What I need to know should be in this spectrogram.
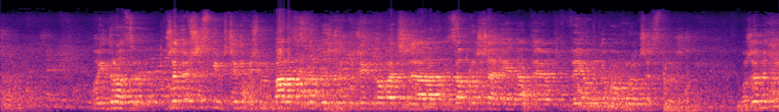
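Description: A middle-aged man speaks up loudly to a gathering, close by.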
